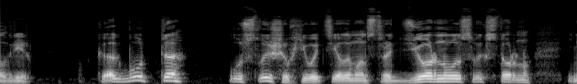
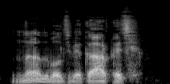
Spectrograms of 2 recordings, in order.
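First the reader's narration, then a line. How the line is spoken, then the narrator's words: Startled grumble. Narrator (Russian): невольно отпрянув, пробурчал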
